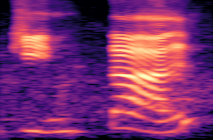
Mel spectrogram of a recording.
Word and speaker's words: quintal: Entonces, yo puedo notar que cuando lo pronuncio cohete, la que estoy pronunciando más fuerte es E. En quintal sería una situación similar.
